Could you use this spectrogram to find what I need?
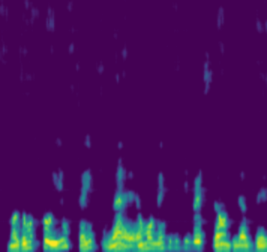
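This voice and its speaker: The speaker is a man with a fairly high pitch. His voice sounds dry and close, without echo. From Brazil, Poá (São Paulo state). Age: 50s. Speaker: philosophy teacher. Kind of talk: casual chat.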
